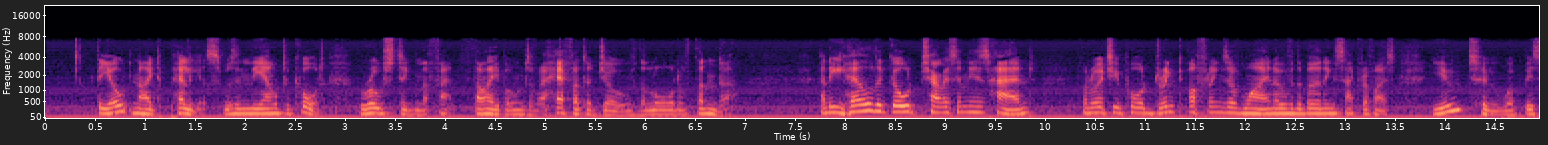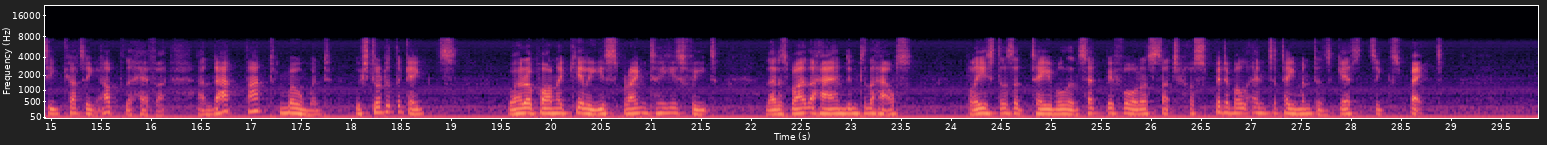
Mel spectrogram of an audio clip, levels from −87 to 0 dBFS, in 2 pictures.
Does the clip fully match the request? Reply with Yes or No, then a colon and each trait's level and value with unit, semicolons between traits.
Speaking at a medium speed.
Yes: average, 180 wpm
